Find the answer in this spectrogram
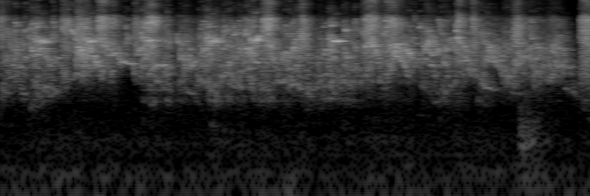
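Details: Happy morning chatter from a group of pet budgies: a steady, crowded stream of thin chirps and rasping warbles, ending in a sudden louder burst.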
